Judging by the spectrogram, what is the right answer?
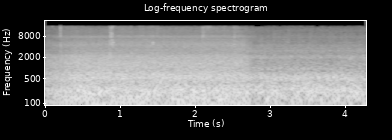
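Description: Wind rumbling on the microphone over breaking ocean surf: a loud, steady noise heaviest in the low end. The higher hiss thins out about two-thirds of the way in.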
